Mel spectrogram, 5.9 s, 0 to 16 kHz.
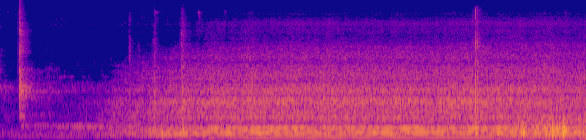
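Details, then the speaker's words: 1960s Eskimo model 2012 12-inch box fan, restored with repainted motor, starting on high; winds up to a steady even hum and airy rush with no rattle, though it rattles on medium and low for lack of shaft spacers. "on high it doesn't make any sounds but on medium and low it rattles a little bit because uh I need to add some spacers onto the shaft"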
